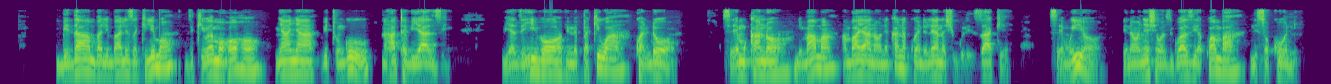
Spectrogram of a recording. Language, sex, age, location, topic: Swahili, male, 25-35, Kisumu, finance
